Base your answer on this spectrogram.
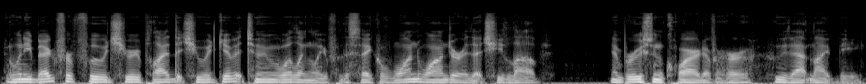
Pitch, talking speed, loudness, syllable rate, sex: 105 Hz, 235 wpm, -16 LUFS, 5.6 syllables/s, male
